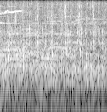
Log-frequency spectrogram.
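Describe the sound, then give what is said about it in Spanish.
An audience applauds the news media, a steady roar of many hands clapping mixed with crowd murmur that holds a constant, fairly loud level throughout. “Un aplauso para los medios de información.”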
